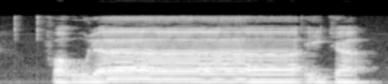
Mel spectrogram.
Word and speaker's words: فأولئك: ফাউলাইকা, ফা ওপেন রাখবেন। উলা হামজার পর যে ওয়া এখানে ওয়াটা সাইলেন্ট থাকবে, উচ্চারণ হবে। ফাউলাইকা, লা এখানে মধ্যে মুত্তাসিল, সাকিন টানবেন।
